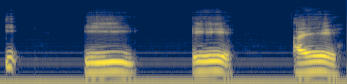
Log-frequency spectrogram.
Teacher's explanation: आप देखें कि जबान का आगे का हिस्सा ही हिलता है, आगे का हिस्सा जो है वो हिलेगा। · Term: अग्रस्वर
